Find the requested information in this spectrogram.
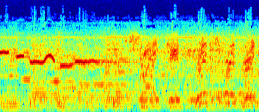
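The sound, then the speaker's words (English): A whistled advertising jingle for Richmond tipped cigarettes: a bright, steady whistled melody over a dense, band-limited backing that fills the whole clip. “Ah, just a minute, though. There's a whistling message.”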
